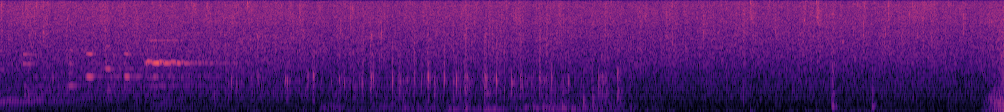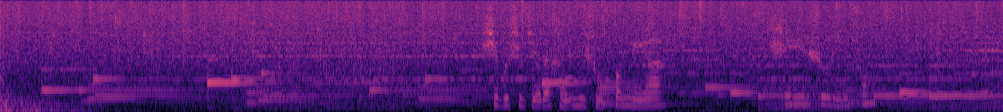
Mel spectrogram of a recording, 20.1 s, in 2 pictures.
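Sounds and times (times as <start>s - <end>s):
heavy rain: 0.0s - 20.0s
deep boom: 9.8s - 11.3s
low rumble: 9.8s - 11.4s.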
